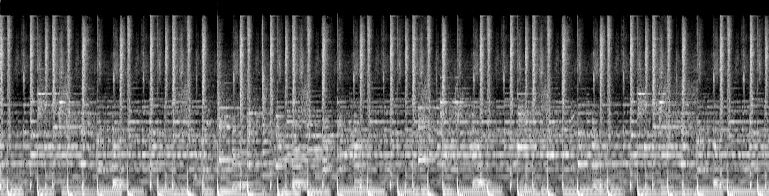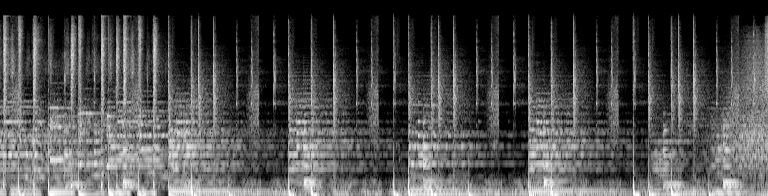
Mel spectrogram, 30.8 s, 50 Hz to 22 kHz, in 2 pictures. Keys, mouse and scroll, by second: 1.3-1.8 scroll down 1, 2.0 scroll up 1, 2.0-6.8 scroll down 1, 8.0 x, 10.1 alt+scroll down 1, 10.2-10.9 alt+scroll up 1, 12.3 ctrl+z, 13.9 ctrl+z, 15.0 double click, 22.9 x, 26.1 double click, 29.0 double click.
